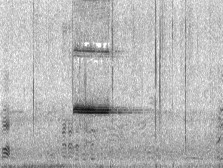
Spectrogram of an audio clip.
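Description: Outdoor football match sound: players' distant shouts over a low rumble of wind on the microphone, a short steady high whistle about a second and a half in, and a single sharp knock just after three seconds.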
